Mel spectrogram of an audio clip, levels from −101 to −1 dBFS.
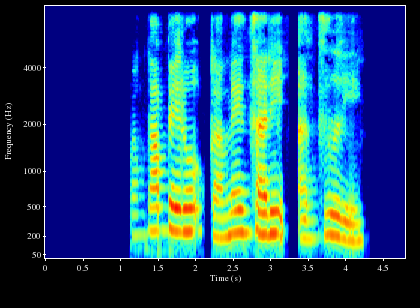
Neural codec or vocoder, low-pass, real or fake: codec, 16 kHz in and 24 kHz out, 1.1 kbps, FireRedTTS-2 codec; 7.2 kHz; fake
